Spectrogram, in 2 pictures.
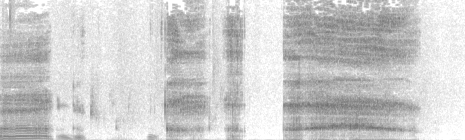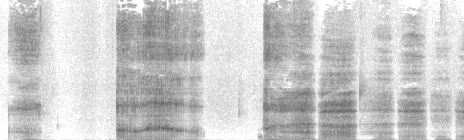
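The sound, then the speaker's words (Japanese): A woman's voice makes a series of loud, nasal snorting grunts in uneven bursts with brief pauses, imitating a pig. “変な鼻音になっちゃってる。豚みたいな下品な鳴き声。”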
